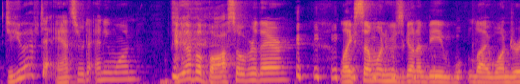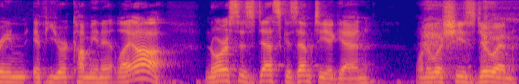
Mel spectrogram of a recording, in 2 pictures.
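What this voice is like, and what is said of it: American accent. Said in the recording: “We have the American accent, the one that no one wants to hear.”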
